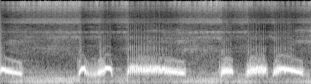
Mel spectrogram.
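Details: Spotted dove, female, calling males with mellow coos: short paired notes then a long falling coo, repeated twice, loud and clear.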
